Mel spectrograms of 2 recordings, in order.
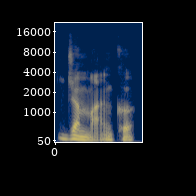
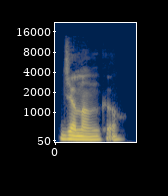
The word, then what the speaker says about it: Giammanco: track well I'll um let's say with the Italian pronunciation yeah do it I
